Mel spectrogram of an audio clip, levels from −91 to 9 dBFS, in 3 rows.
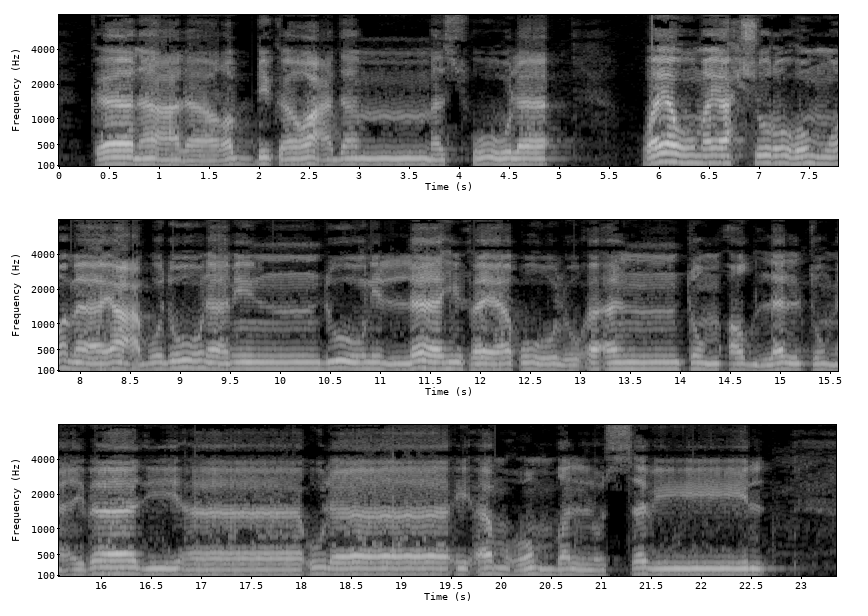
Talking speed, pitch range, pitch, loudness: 55 wpm, 115-130 Hz, 120 Hz, -24 LUFS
